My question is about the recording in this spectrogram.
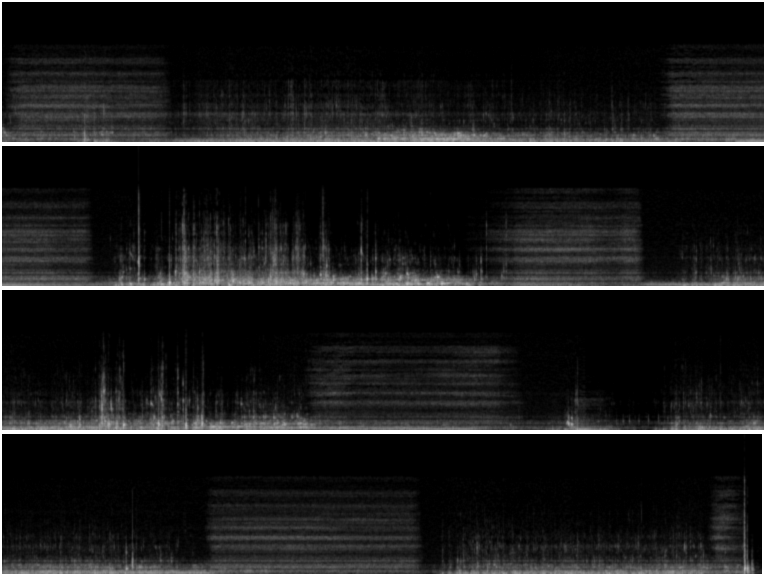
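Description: Scuba diver breathing through a regulator underwater: a hissing inhale followed by a loud burst of bubbling exhaust, repeating roughly every six seconds.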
